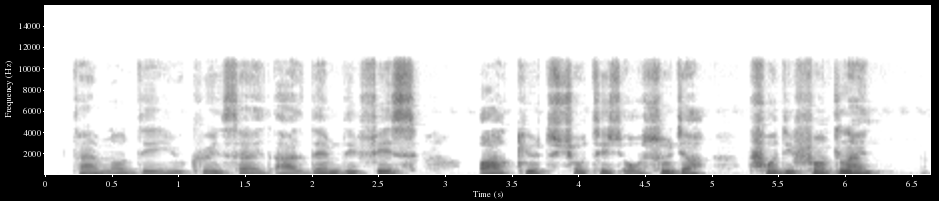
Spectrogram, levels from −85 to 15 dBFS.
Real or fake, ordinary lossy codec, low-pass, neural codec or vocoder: real; none; 10.8 kHz; none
